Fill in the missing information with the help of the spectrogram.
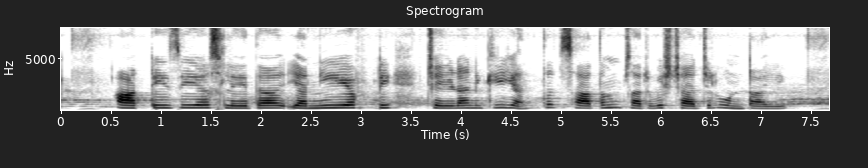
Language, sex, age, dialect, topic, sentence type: Telugu, female, 18-24, Utterandhra, banking, question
